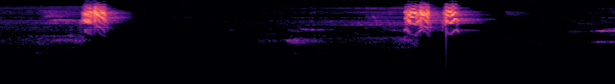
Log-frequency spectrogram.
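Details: Female double-collared seedeater calling and chirping, used to stir a quiet male into song: two bursts of sharp, high, buzzy chips about three seconds apart, with faint lower chirps between them.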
